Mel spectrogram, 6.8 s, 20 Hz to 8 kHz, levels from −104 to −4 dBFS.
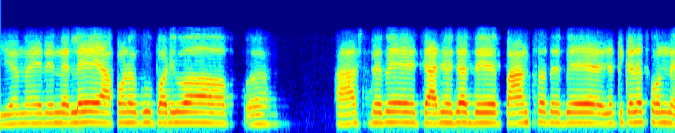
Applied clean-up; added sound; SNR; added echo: none; none; none; none.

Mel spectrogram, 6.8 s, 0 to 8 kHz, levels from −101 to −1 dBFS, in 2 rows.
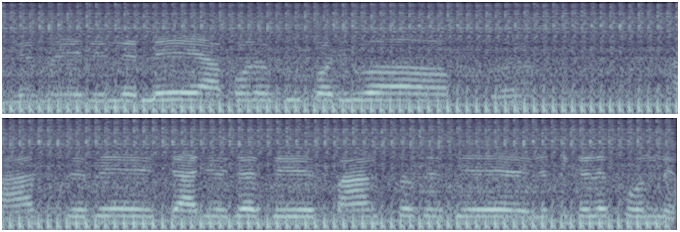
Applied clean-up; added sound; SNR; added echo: none; Engine; 0 dB; none.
